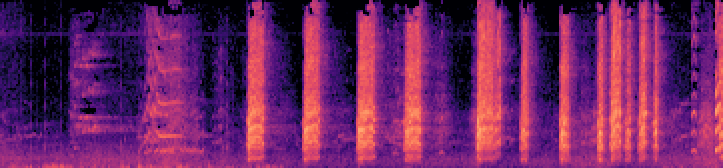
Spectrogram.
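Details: A pair of backyard rainbow lorikeets near their nest give shrill, harsh screeches, about two a second, after a brief stretch of softer chatter and twittering.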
